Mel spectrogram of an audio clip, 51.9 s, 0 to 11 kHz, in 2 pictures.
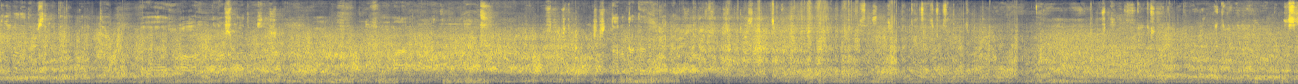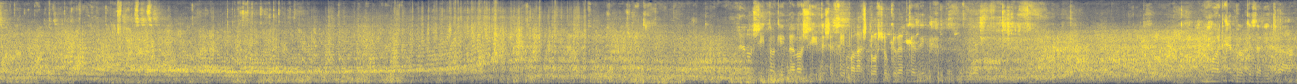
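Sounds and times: jet engine roar: 0:00.0 - 0:51.9.

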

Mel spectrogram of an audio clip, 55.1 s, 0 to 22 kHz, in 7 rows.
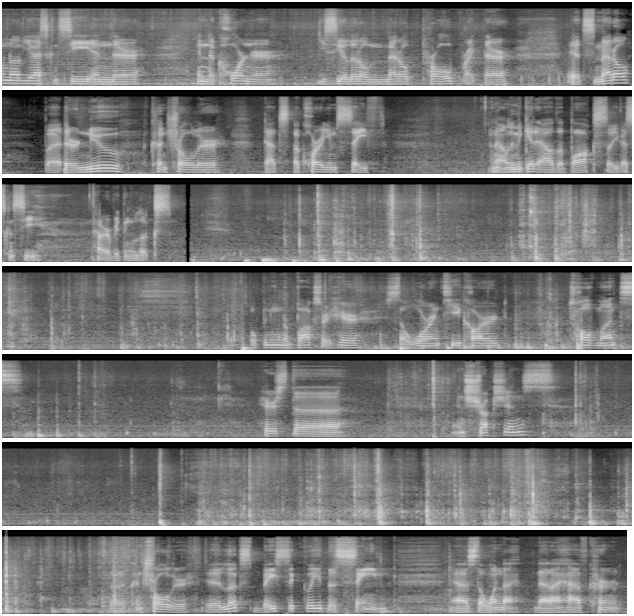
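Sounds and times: cardboard packaging handled: 0:19.2 - 0:30.9, 0:41.7 - 0:50.2.

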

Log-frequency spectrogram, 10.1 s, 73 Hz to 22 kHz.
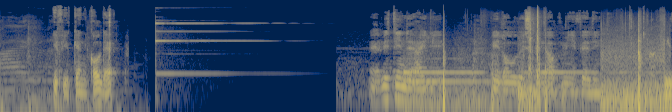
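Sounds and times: bell-like chime ringing: 0:02.3 - 0:04.9.

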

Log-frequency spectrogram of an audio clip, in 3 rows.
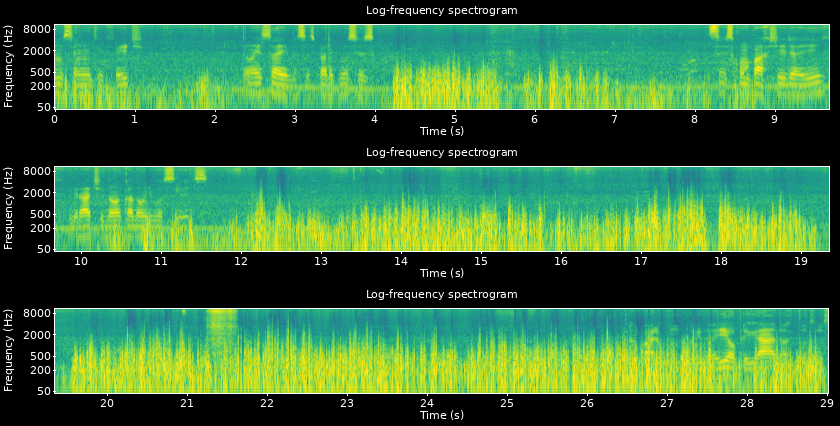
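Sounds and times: wind buffeting microphone: 0:00.0 - 0:29.0
short hiss: 0:21.2 - 0:21.7.

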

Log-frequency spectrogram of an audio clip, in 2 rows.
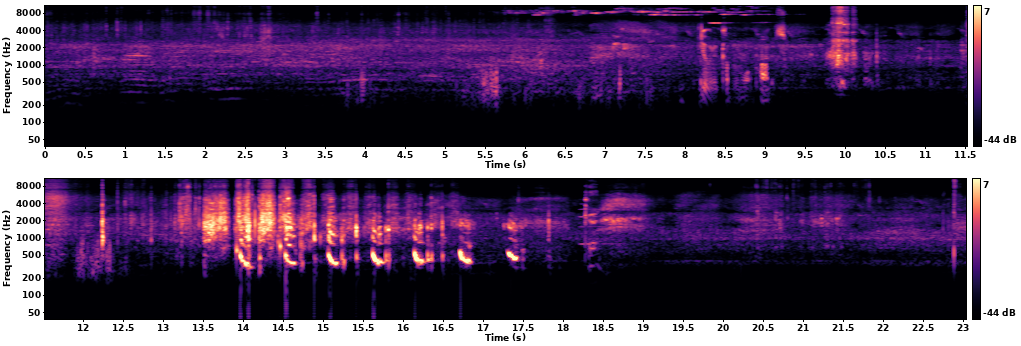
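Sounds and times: hand pump squeaking and clicking: 0:13.1 - 0:18.4.

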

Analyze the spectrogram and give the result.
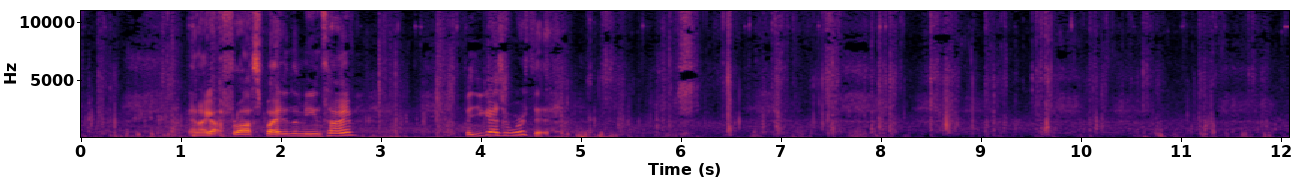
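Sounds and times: footsteps in snow: 0:00.0 - 0:12.0
wind rumble on microphone: 0:00.0 - 0:12.0.

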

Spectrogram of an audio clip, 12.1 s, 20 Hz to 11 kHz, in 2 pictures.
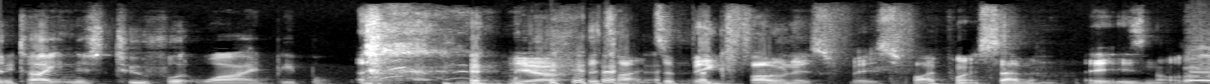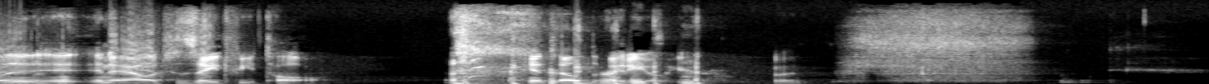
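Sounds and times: person exhaling: 0:10.3 - 0:12.0.

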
